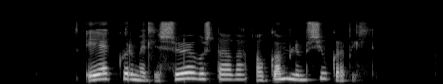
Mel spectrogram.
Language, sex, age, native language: Icelandic, female, 30-39, Icelandic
